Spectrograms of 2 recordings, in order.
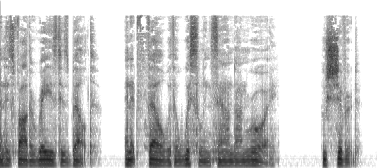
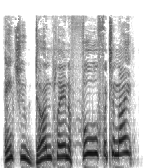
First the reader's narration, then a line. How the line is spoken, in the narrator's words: cried Aunt Florence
